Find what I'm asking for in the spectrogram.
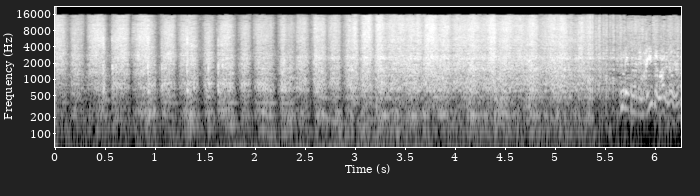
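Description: An abrasive cleaning bar scrubs an air fryer in rhythmic back-and-forth strokes, a coarse rasping like sandpaper, steady and close, blurring into continuous rubbing, with people talking over it.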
